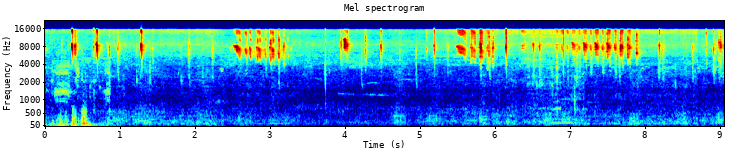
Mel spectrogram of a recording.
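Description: Birds chirping: a few quick clusters of short, very high-pitched chirps, with a brief low thump at the very start.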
